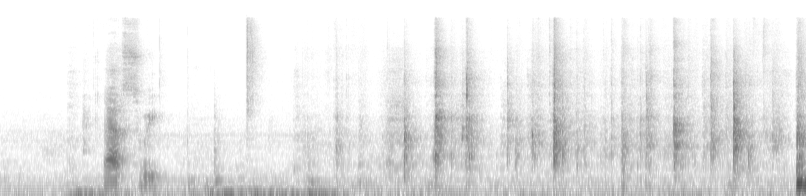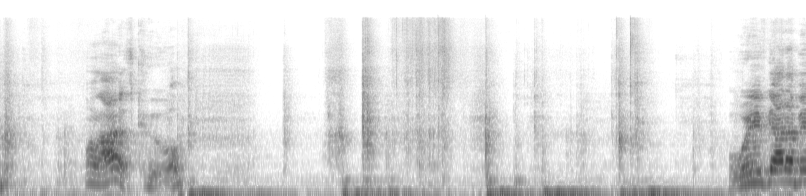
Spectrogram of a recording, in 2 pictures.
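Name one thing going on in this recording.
Plastic card cases click and clatter as they are handled.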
